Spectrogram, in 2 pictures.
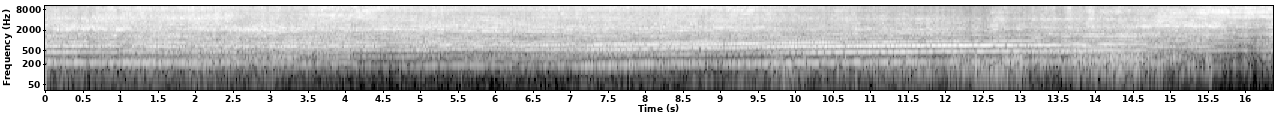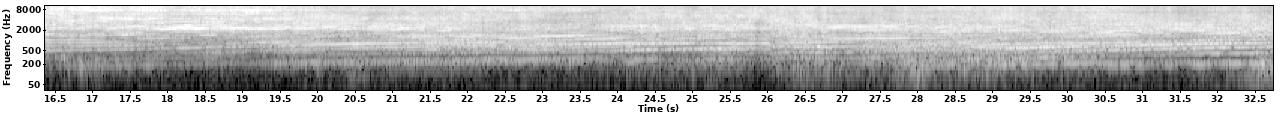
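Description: Several classic 100cc two-stroke kart engines racing together, their notes rising and falling as the karts accelerate and back off through the corners.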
